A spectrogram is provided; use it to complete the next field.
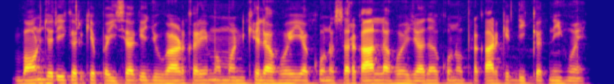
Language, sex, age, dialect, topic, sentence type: Chhattisgarhi, male, 18-24, Western/Budati/Khatahi, banking, statement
